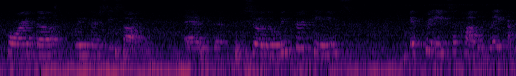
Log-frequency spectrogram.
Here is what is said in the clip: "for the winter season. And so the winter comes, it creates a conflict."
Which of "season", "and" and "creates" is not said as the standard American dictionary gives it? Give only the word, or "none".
season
